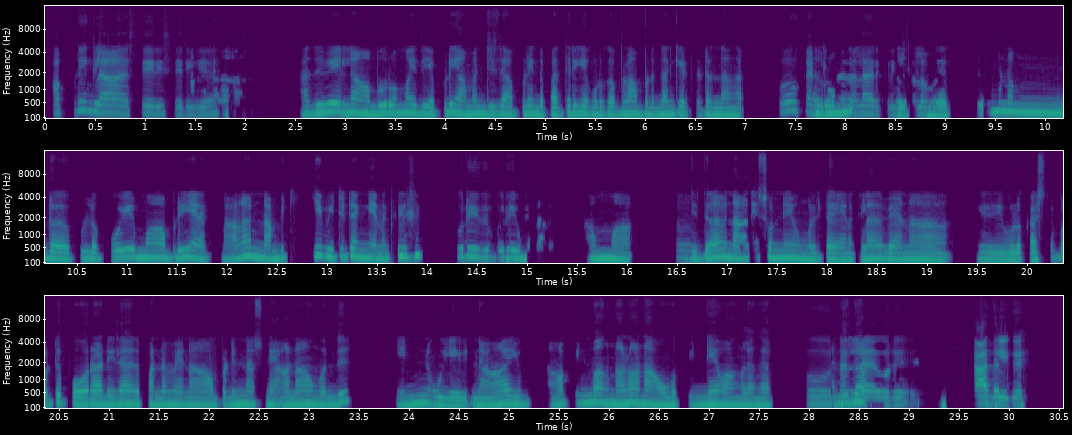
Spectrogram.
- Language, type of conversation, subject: Tamil, podcast, காதல் மற்றும் நட்பு போன்ற உறவுகளில் ஏற்படும் அபாயங்களை நீங்கள் எவ்வாறு அணுகுவீர்கள்?
- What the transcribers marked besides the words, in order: static; mechanical hum; distorted speech; drawn out: "அ"; tapping; "சரி, சரிங்க" said as "சேரி, சேரிங்க"; other background noise; chuckle; "அவங்கள்ட்ட" said as "உங்கள்ட்ட"; unintelligible speech; other noise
